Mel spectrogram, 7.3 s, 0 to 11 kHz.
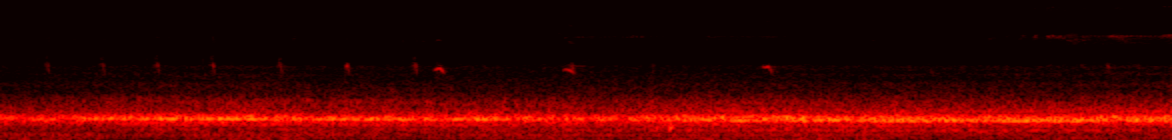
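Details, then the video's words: Osprey chicks aged 27 and 29 days on a nest-cam nest in Boulder County, 14 June 2019, tottering and teetering; a run of short, faint, high chirps about every half second, partly masked by a loud steady hum. "Chicks being chicks: Tottering, teetering, and chirping"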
